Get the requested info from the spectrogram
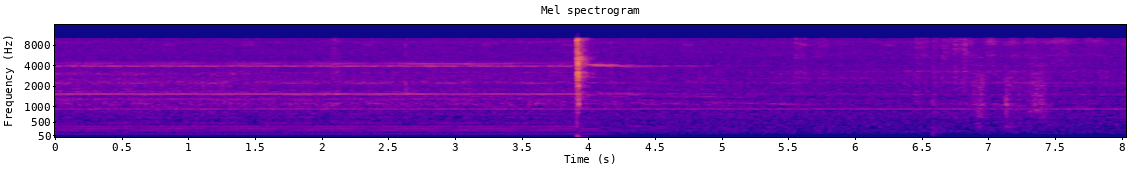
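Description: Jeweler's lathe running with a steady hum and a high whine while a carbide drill bit in a hand-held drill runner cuts a 0.55 mm pivot hole in hardened steel stock. About four seconds in there is one sharp click, after which the running tones fall away. A few faint taps follow near the end.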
